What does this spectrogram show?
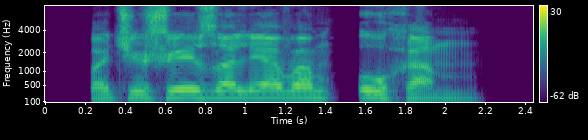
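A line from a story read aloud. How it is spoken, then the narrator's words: Commanding tone. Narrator (Russian): сказал я повелительным тоном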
